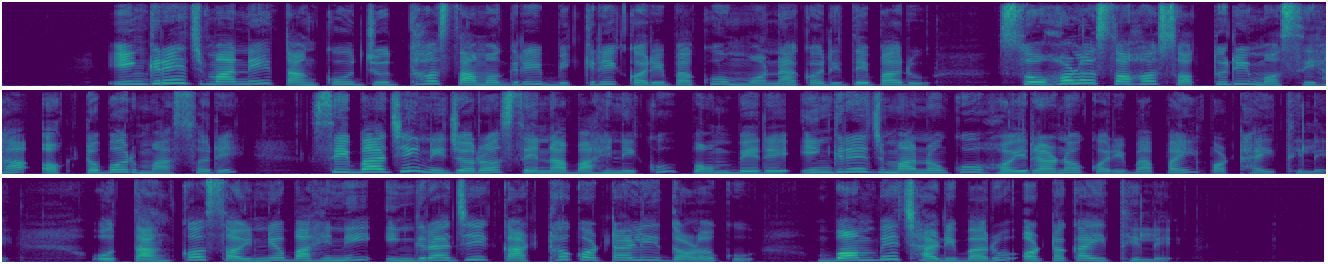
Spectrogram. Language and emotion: Odia, neutral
